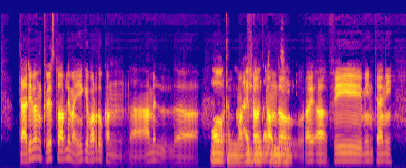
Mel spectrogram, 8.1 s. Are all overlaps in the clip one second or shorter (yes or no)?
no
